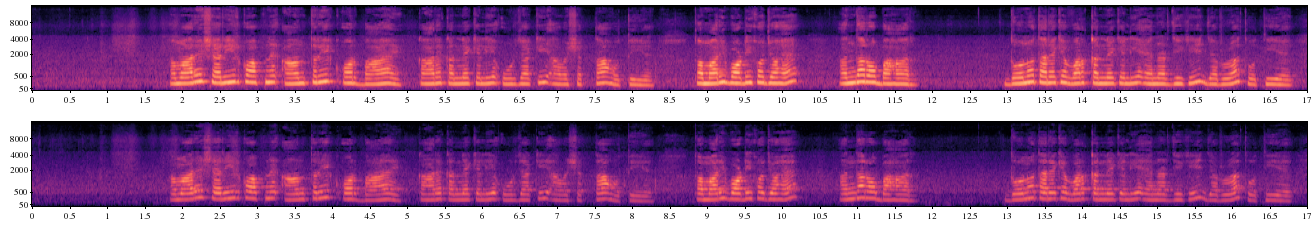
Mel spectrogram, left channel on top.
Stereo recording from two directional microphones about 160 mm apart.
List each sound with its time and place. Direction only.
1.8 s speech: 65° left (ahead or behind)
13.1 s speech: 60° left (ahead or behind)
